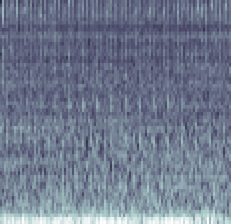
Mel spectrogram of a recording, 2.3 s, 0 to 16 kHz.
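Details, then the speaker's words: 2017 VW Vento, first start after replacing the timing chain tensioner that was suspected of causing a strange noise: a low, even idle hum with no rattle or chatter. Normal idle; the noise seems to be gone. "Bueno pues al parecer se le quitó que no hace ese ruido ahí está"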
